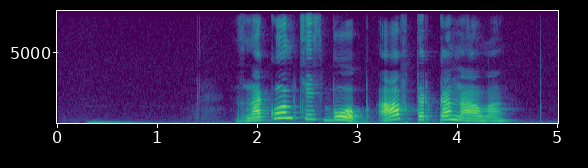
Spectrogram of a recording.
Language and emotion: Russian, positive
